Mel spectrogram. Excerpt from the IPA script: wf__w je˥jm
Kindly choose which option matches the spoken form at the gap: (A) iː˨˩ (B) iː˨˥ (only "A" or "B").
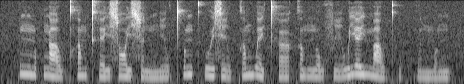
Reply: B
